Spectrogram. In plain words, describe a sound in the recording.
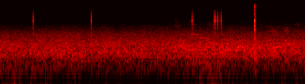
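Short, sharp game menu clicks sound several times.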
